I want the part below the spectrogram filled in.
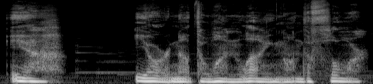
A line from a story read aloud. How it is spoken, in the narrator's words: Lex groaned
